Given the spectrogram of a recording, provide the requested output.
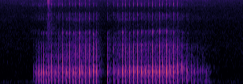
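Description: A Boston Terrier snores in two long, rattling breaths, each a rapid buzzy flutter.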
